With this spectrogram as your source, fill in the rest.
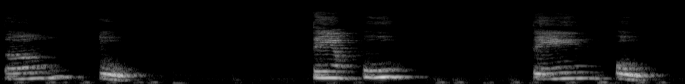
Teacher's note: Mas pra gente melhorar isso aqui, ó, vamos nos lembrar de que os dígrafos eles se dividem em dois grupos. os dígrafos vocálicos formados por vogal mais m ou n, nesse caso, m ou n, sempre com a indicação de som o quê? Nasal.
